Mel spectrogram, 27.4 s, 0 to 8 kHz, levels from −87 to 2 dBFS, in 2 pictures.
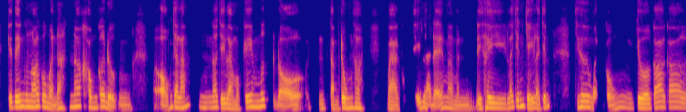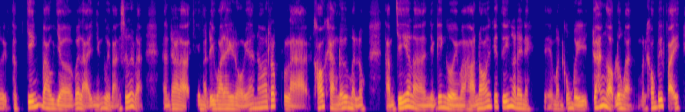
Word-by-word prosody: cái 140 - +3
tiếng 155 +2 +6
nói 155 +2 +5
của 155 -1 +4
mình 105 -7 0
á, 125 +1 -1
nó 160 +2 +2
không 135 -2 -1
có 160 +3 +4
được, 140 - +4
ừm, 100 0 -7 0.4
ổn 95 +10 +3
cho 150 -3 +5
lắm, 140 +8 +1 0.2
nó 140 0 -2
chỉ 120 -3 +3
là 120 -2 +2
một 100 -2 -4
cái 150 +2 +4
mức 155 +3 +3 0.2
độ, 95 +3 +2 0.4
ưm, 115 0 -6
tầm 105 -2 -1
trung 130 -1 +6
thôi, 130 -1 +2 0.5
và 100 -3 0 0.4
chỉ - - +2
là 140 - +2
để 120 - +2
mà 135 -3 -1
mình 100 -2 -5
đi 120 - +2
thi 130 -2 +4
lấy 135 +4 +1
chứng 170 +3 +4
chỉ 125 -7 +4
là 125 - +1
chính, 140 +5 +1 0.5
chứ 150 0 +3
mình 105 - -3
cũng 125 +6 -3
chưa 125 -2 +6
có 145 +3 +1
có 145 0 -1 0.3
thực 110 -3 -7 0.2
chiến 160 +7 +2
bao 120 -5 -1
giờ 95 -5 -1
với 125 +5 -1
lại 90 -5 -3
những 95 +4 -7
người 115 -6 -3
bản 85 +5 -9
xứ 135 +5 0
á 170 - +1
bạn. - - -7 0.4
Thành 95 0 -6
ra 110 +2 -3
là 95 -3 -2 0.2
khi 110 - -4
mà 100 -4 -4
đi 100 +4 -1
qua 110 -1 -1
đây 105 0 -1
rồi 90 -3 -3
á, 110 - -5
nó 130 +4 -3
rất 170 -1 -3
là 85 -5 -3
khó 145 +4 +1
khăn 120 -9 -4
đối 120 - 0
với 140 0 +1
mình 120 -9 -2
luôn, 100 +2 -5 0.4
thậm 90 +3 -3
chí 125 +7 +4
á 170 - +5
là 100 -11 -2
những 95 +1 -4
cái 140 +2 0
người 105 -9 +2
mà 95 0 -3
họ 95 -2 -3
nói 125 +10 0
cái 155 -1 -1
tiếng 155 +4 +2
ở 155 - +1
đây 120 -3 -1
nè, 100 -3 -5 0.5
mình 100 -2 -8
cũng 120 +5 -5
bị 100 -1 -1
choáng 160 +7 +2
ngợp 170 - +3
luôn 115 +1 +2
mà, 95 -3 -4
mình 100 +1 -15
không 130 +4 -2
biết 170 +3 +4
phải 140 - 0
120 Hz, 220 wpm, -22 LUFS, 100-145 Hz, 0.5 s, tiếng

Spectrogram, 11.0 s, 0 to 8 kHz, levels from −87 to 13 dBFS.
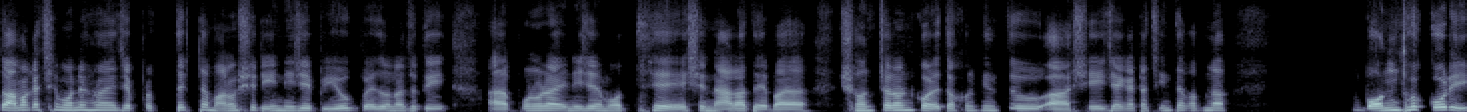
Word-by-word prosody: তো - - +2
আমার 180 +2 +2
কাছে 190 - -4
মনে 175 +1 +2
হয় 170 -1 +1
যে 160 - +1
প্রত্যেকটা 180 +4 -5
মানুষেরই 145 +1 -2
নিজের 150 +2 0
বিয়োগ-বেদনা 140 -1 0
যদি 140 +1 -4 0.5
আ - - +3 0.2
পুনরায় 150 -1 +2
নিজের 140 0 0
মধ্যে 130 +4 -4 0.2
এসে 140 +2 -3
নাড়া 130 +3 +4
দেয় 120 -2 0
বা 115 - +5 0.5
সঞ্চারন 165 +4 +3
করে 145 -3 +5
তখন 150 +2 -5
কিন্তু 150 0 -6 0.3
আ - - +5 0.2
সেই 140 0 -2
জায়গাটা 145 +1 -2
চিন্তা-ভাবনা 160 0 -3 1.1
বন্ধ 160 +3 +7 0.2
করেই 185 -5 +5
150 Hz, 160 wpm, -23 LUFS, 140-160 Hz, 1.1 s, বন্ধ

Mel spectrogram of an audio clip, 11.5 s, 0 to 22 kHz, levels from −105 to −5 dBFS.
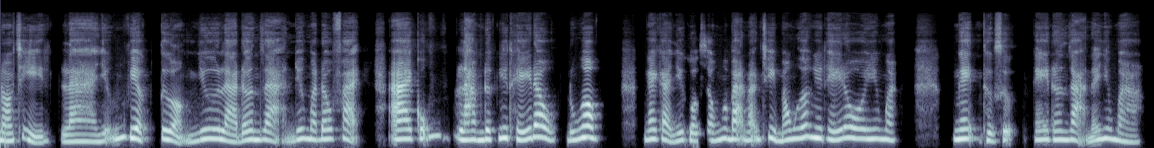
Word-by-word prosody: nó 205 -1 +2
chỉ 200 - -3
là 185 0 -2
những 260 +9 -2
việc 275 -5 +4 0.2
tưởng 225 -6 0
như 255 +3 +2
là 195 -7 +1
đơn 230 +3 +1
giản 230 -2 -2
nhưng 255 +2 0
mà 245 - +2
đâu 250 +2 0
phải 255 0 -3 0.3
ai 255 +1 +5
cũng 295 +7 -3
làm 235 -2 +2
được 245 - +4
như 280 +1 +4
thế 240 -1 +1
đâu, 290 -7 +2
đúng 225 +3 0
không? 300 -1 +6 0.5
Ngay 250 +2 0
cả 235 -3 -1
như 195 +4 -3
cuộc 215 -2 -3
sống 220 +1 -2
của 265 - +1
bạn, 250 -1 +1
bạn 235 +2 -2
chỉ 275 -2 0
mong 230 +5 0
ước 295 +3 +1
như 285 -1 +5
thế 240 -3 0
thôi, 270 -3 +2
nhưng 255 -1 +1
mà 230 -2 -1 0.6
nghe 260 +2 +2
thực 210 -4 -3
sự 230 +3 -5 0.2
nghe 240 +1 -1
đơn 235 -1 0
giản 230 -1 -2
đấy - - -1
nhưng 260 -2 +2
mà 175 -6 -3
240 Hz, 250 wpm, -24 LUFS, 220-260 Hz, 0.6 s, không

